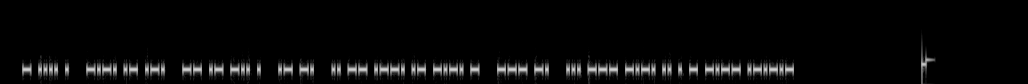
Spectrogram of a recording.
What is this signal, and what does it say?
Morse code, heard as a keyed tone, about 43 wpm, 700 Hz. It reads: THE CAR MADE AN IMPACT ON SOCIETY.
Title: Sentences from Top 1000 Words - Review Part 6 - 45wpm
